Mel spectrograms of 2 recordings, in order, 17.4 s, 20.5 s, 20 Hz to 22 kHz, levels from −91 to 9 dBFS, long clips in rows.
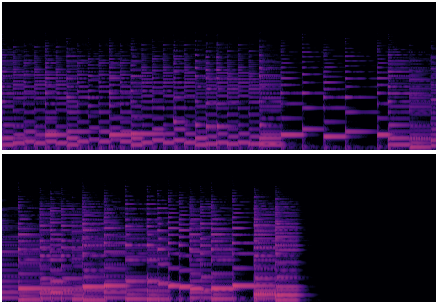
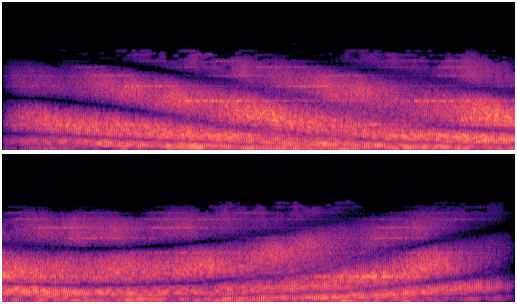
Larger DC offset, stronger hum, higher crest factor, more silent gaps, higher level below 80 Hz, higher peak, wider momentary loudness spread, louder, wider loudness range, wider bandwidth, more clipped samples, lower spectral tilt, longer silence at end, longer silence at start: neither; neither; about the same, 18 dB vs 18 dB; neither; second, -66 dBFS vs -36 dBFS; second, -28 dBFS vs -2 dBFS; about the same, 9 LU vs 8 LU; second, -44 LUFS vs -20 LUFS; about the same, 6 LU vs 5 LU; first, 9.8 kHz vs 6 kHz; neither; second, -5.5 dB/octave vs -9 dB/octave; first, 2.55 s vs 0.2 s; about the same, 0 s vs 0.1 s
